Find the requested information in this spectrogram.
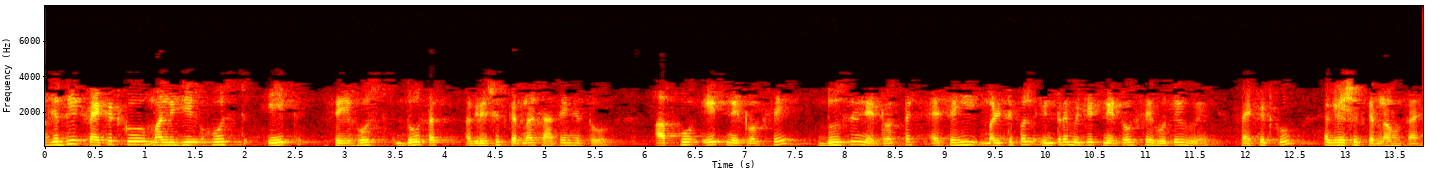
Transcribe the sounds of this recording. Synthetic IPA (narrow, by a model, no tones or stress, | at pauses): ɐbd͡ʒɐbʱikpɛːkeʈkomãːnliːd͡ʒieɦoːsʈeːk | seɦoːsʈd̪oːt̪ɐkɐɡɾeːʃɪt̪kɐɾnat͡ʃaːɦt̪eɦɛ̃t̪o | aːp̚koʔeːkneːʈʋəɾksed̪uːsɾeneːʈʋəɾk̚t̪ɐkɛ̰ːseɦimɐlʈɪpəlɪ̰̃ɳʈɾəmɪɖeʈneːʈʋəɾkseɦoːt̪eɦʊe | pɛːkeʈko | ɐɡɾeːʃɪt̪kɐɾnaɦoːt̪aɦɛː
